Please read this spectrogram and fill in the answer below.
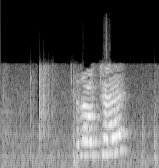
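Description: A person's voice making one drawn-out, wordless vocal sound with a wavering pitch, starting just over a second in, preceded by a few short clicks.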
